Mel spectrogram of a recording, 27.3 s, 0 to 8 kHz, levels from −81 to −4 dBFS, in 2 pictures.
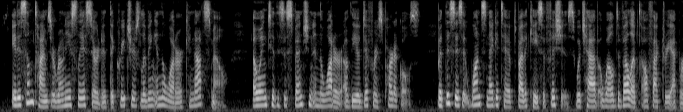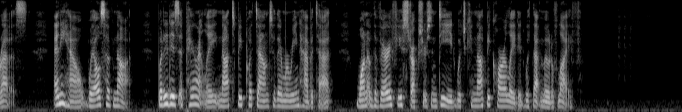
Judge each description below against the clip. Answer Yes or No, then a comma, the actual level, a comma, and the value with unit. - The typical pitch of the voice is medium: Yes, medium, 170 Hz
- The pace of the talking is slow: No, average, 165 wpm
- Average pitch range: Yes, average, 4.0 semitones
